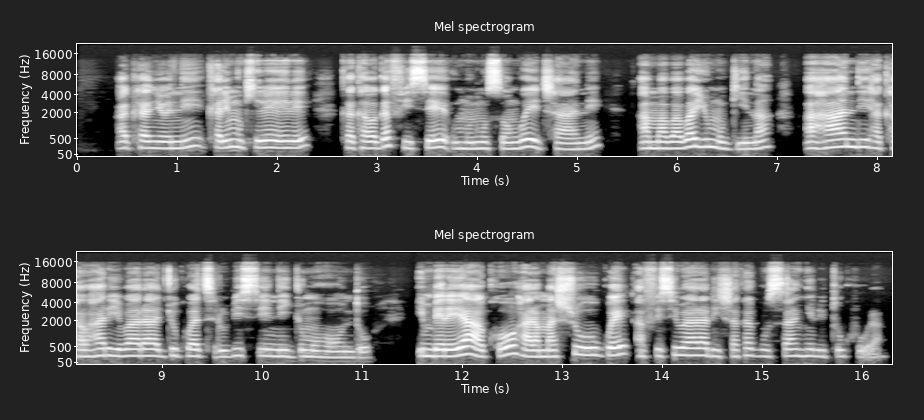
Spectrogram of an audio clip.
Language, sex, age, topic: Rundi, female, 18-24, agriculture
